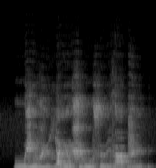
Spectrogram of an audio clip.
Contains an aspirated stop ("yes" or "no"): no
